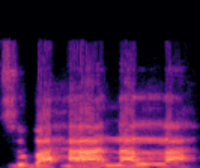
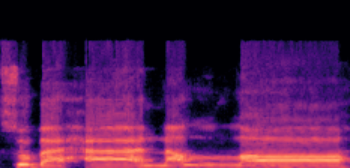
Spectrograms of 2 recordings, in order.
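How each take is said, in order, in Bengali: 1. ঠোঁট গোল থাকে না এবং শব্দটি পাতলা হয়। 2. ঠোঁট গোল থাকে এবং শব্দটি মোটা হয়। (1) "যখন স আ গোল করবেন না তখন" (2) "সামান্য গোল করেছি এটা মোটাও হচ্ছে"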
